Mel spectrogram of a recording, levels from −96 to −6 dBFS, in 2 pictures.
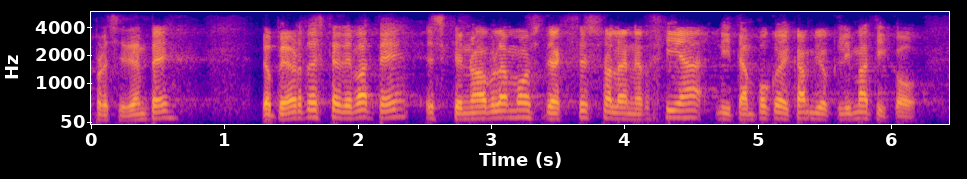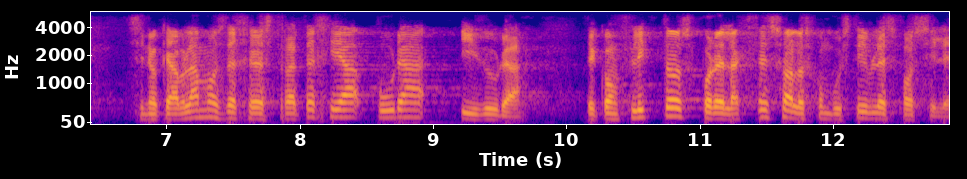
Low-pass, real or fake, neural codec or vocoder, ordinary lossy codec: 5.4 kHz; real; none; Opus, 32 kbps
